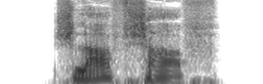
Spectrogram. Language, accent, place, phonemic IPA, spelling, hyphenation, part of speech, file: German, Germany, Berlin, /ˈʃlaːfˌʃaːf/, Schlafschaf, Schlaf‧schaf, noun, De-Schlafschaf.ogg
- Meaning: sheeple (lit. sleeping sheep)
